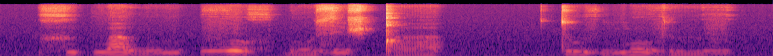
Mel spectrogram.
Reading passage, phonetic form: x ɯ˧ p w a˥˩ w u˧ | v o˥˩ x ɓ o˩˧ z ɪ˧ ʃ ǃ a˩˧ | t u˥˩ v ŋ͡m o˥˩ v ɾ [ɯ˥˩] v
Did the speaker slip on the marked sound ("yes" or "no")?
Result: yes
